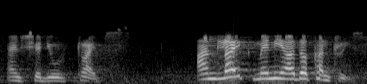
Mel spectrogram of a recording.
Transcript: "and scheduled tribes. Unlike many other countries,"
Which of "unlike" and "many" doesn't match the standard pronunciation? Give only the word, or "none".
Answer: none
